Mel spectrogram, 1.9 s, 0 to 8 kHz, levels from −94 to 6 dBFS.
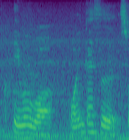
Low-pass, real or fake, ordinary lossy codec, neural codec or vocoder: none; real; none; none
